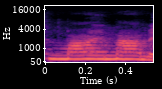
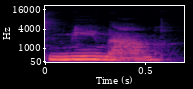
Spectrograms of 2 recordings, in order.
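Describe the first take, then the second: First: "my mam" with a full "eye" vowel in my; non-Yorkshire "my". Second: "me mam" with "my" reduced to "me"; Yorkshire "me". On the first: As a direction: say "my mam" with my rhyming with "by". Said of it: "No one says my mam". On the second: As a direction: say "me mam" Yorkshire-style, me rhyming with "see". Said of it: "it's me mam". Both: Shown as a demonstration.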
